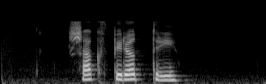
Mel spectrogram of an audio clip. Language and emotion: Russian, neutral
